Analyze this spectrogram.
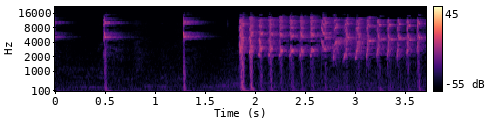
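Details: Lovebird in chattering ngekek song, played to prompt reluctant lovebirds to sing: two sharp isolated high notes, then a rapid unbroken run of harsh, ringing chirps repeated about three times a second.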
